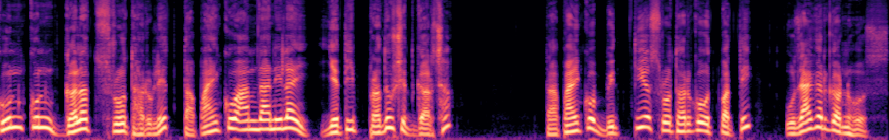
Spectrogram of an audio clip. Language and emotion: Nepali, disgusted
